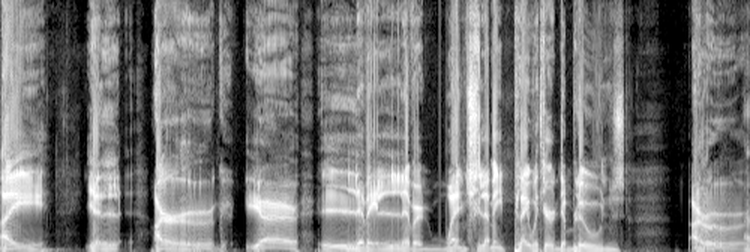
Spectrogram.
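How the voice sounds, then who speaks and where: A raspy, put-on character voice, very slow, with long, frequent pauses. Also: man, very deep, low pitch for a man. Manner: gruff, playful.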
